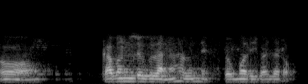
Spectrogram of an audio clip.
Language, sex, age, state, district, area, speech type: Bodo, male, 18-30, Assam, Chirang, urban, conversation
